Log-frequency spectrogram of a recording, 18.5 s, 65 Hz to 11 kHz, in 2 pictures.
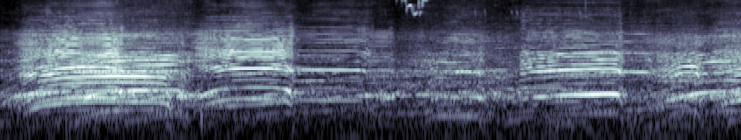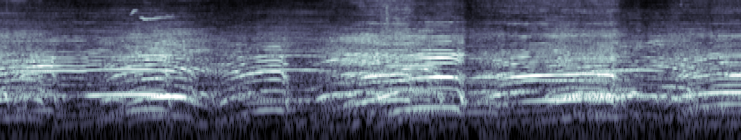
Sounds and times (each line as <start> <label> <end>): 0.0 Cows mooing 18.5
